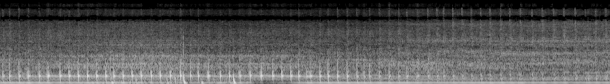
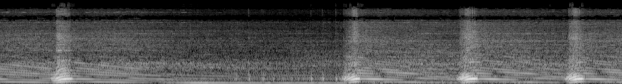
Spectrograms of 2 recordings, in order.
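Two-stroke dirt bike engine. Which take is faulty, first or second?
first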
